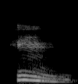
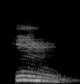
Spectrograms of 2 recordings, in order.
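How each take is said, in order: The two takes are said the same way.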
